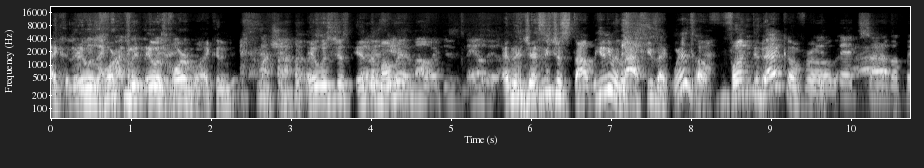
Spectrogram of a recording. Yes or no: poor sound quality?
yes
